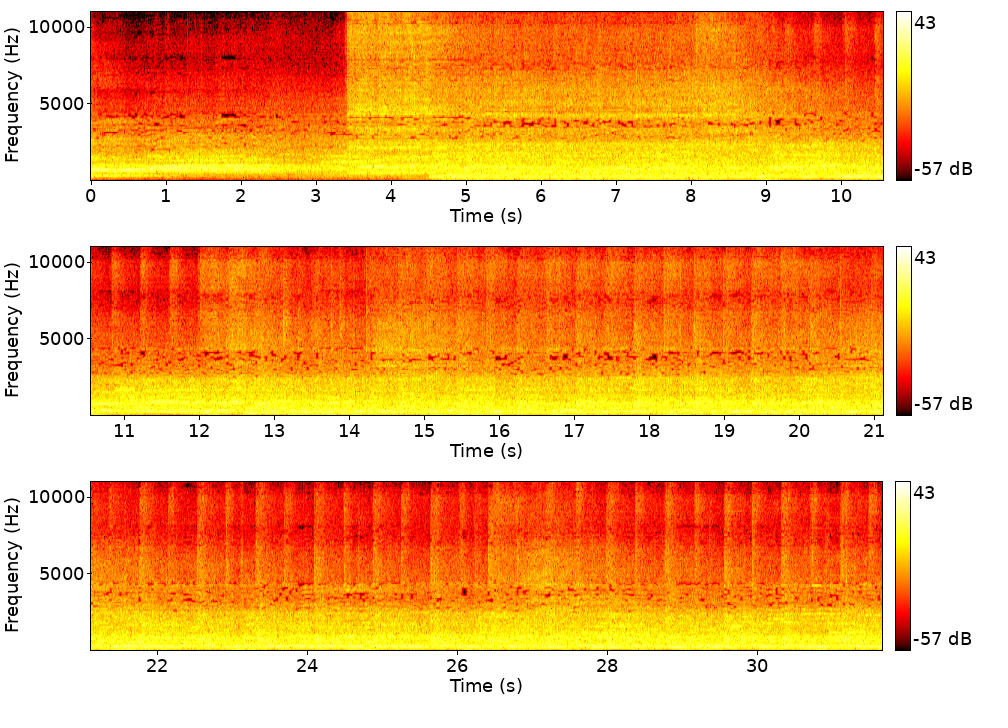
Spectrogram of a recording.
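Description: A live rock band playing electric guitars, bass and drum kit. It opens thinly, and the full band with drums and bass comes in about four seconds in, then plays on steadily.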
